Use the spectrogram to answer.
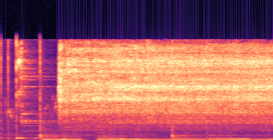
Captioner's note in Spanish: silbido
